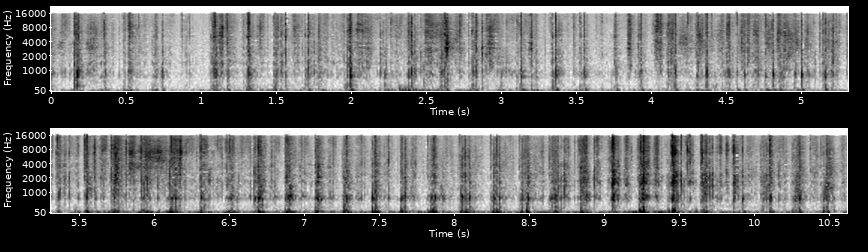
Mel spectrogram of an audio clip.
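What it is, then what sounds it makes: Paperback French phrasebook. Fingertips tap quickly on the glossy cover of a small paperback French phrasebook held in both hands. The taps are short, dull, low-pitched thuds in a loose, uneven rhythm, growing louder about halfway through.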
